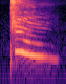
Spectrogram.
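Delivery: high sharp gunshot pew; gunshot noise. Retold or imitated. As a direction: fire off a quick high pew. Imitating a gunshot sound.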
